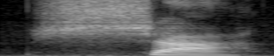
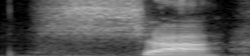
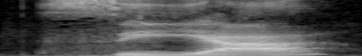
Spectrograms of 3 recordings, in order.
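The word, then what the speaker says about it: siya: It's sha sha. The s iy combination makes the sha sound in tagalog. Some regions say sya but in the Luzon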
